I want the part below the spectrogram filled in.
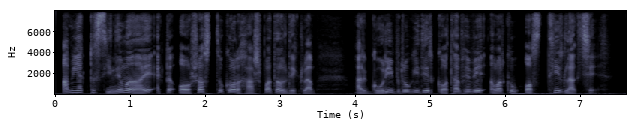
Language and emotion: Bengali, sad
